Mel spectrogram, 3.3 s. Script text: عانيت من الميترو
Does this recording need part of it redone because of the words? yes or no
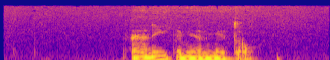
no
